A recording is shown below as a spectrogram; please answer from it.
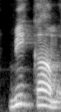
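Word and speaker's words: becalm: বিকাম, এখানে এল এর উচ্চারণটা সাইলেন্ট হয়ে আছে।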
